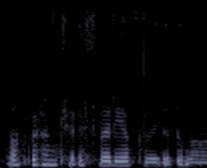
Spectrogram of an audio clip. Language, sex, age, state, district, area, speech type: Kashmiri, female, 45-60, Jammu and Kashmir, Budgam, rural, spontaneous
